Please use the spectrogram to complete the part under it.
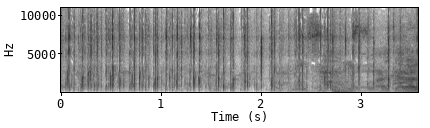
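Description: A crowd of men claps hands rapidly outdoors.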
